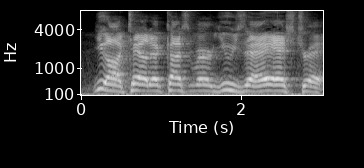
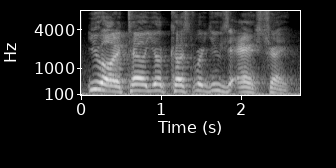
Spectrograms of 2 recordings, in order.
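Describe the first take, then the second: First: It is said attempting a Boston accent. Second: It is said in the speaker's normal accent.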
